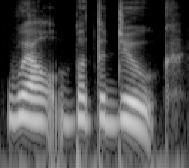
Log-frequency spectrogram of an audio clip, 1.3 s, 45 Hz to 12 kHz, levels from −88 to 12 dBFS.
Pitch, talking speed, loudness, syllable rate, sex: 215 Hz, 190 wpm, -16 LUFS, 3.4 syllables/s, female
